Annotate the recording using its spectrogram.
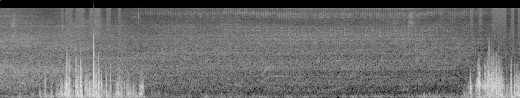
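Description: Steady low rumble of a vehicle travelling along a street, with two louder stretches of noise: one about a second in lasting about two seconds, and one starting near the end.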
